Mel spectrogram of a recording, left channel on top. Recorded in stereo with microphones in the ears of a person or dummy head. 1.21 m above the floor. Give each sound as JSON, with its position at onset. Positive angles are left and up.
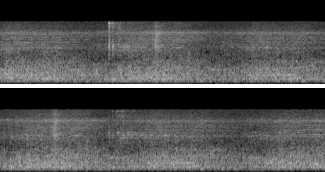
{"t": 1.1, "sound": "a finger snap", "side_deg": 70, "distance_m": 8.0}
